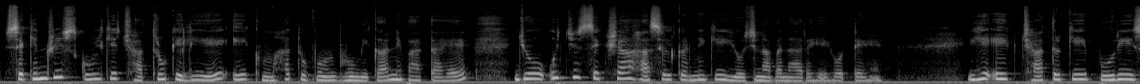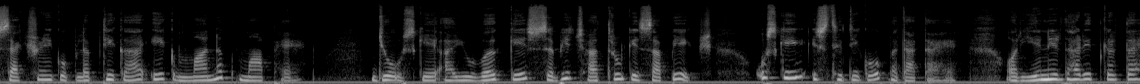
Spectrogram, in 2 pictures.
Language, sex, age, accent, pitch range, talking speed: Hindi, female, 60-79, native, 165-235 Hz, 135 wpm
